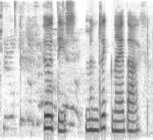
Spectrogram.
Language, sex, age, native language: Icelandic, female, 12, Icelandic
